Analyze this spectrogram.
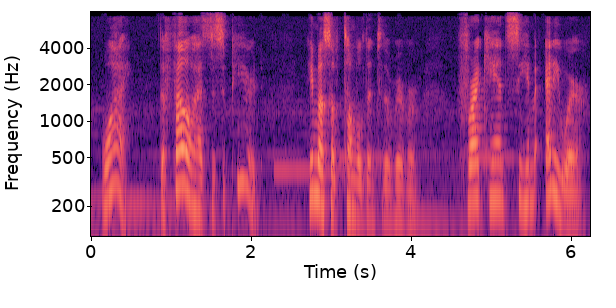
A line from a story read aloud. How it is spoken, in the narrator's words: he exclaimed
